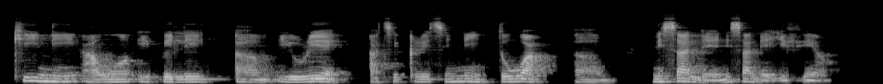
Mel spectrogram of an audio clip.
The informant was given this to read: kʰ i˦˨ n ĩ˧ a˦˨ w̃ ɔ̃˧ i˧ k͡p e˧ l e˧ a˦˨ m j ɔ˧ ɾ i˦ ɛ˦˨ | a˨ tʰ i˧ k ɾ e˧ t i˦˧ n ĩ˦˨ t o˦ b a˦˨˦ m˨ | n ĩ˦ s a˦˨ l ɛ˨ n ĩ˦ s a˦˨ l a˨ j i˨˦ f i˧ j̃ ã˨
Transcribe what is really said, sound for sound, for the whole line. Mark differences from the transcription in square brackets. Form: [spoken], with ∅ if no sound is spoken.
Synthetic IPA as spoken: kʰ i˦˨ n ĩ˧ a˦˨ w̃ ɔ̃˧ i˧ k͡p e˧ l e˧ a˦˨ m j [u˧] ɾ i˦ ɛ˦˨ | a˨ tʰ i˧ k ɾ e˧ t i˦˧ n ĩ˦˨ t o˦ [w] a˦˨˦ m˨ | n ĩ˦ s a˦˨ l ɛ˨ n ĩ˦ s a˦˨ l [ɛ˨] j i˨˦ f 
